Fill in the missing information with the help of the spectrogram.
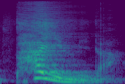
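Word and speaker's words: φ: 우리 P를 한글로 적을 때 피읍으로 쓰죠. F는 한글로 적을 때 보통 뭐로 적어요? 피읍과 히읗의 중간쯤으로 발음하지. F. F랑 있잖아. 얘는 파이고 얘는 파입니다. 흐 발음이 살짝 들어가야 돼.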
